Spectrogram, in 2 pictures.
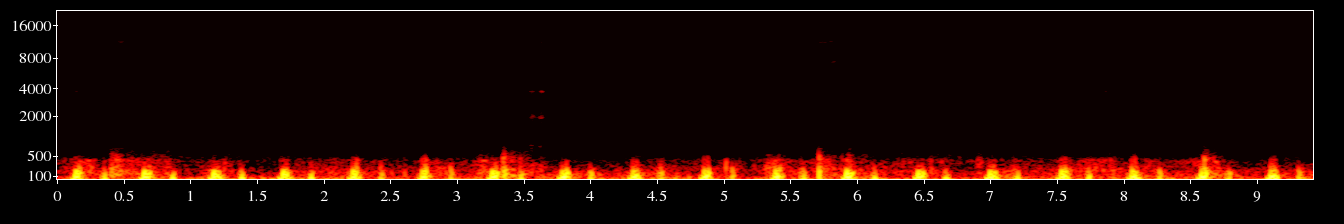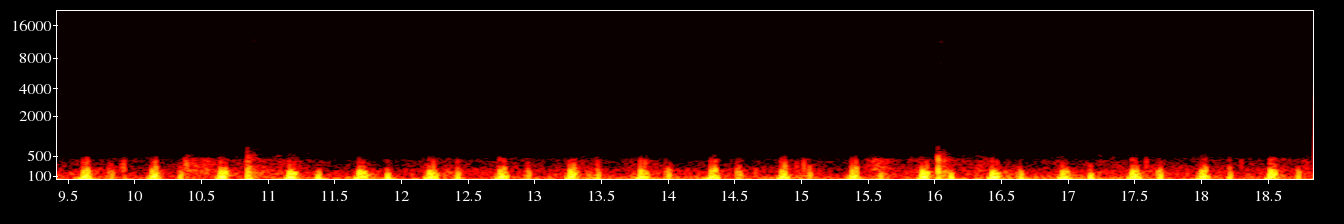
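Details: Steady, regular low thumps of an adult heartbeat at roughly 110 a minute, heard through a stethoscope with a chest band while standing still and lifting dumbbells; heartbeat.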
